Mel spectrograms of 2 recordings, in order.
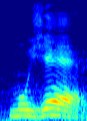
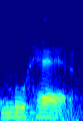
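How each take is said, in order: First: It is spoken with a Judeo-Spanish pronunciation. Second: It is spoken with a modern Spanish pronunciation. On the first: "some words and some pronunciations that are different" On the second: "instead of"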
